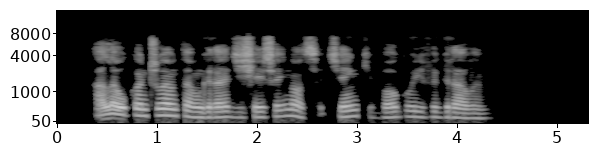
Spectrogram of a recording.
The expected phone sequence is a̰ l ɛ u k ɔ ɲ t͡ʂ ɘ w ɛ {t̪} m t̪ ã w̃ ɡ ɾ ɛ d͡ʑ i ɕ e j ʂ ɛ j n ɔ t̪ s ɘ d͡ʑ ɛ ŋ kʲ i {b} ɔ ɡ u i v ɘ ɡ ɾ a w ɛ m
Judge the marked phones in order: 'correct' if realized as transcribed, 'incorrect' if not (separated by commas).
incorrect, correct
